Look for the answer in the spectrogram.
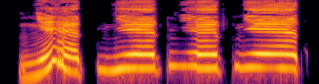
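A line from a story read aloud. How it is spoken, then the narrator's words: Voice from behind. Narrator (Russian): раздался позади голос Утмара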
